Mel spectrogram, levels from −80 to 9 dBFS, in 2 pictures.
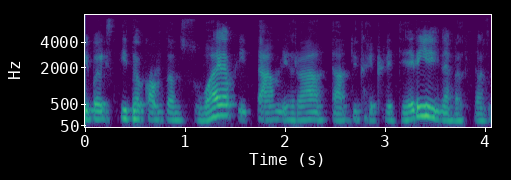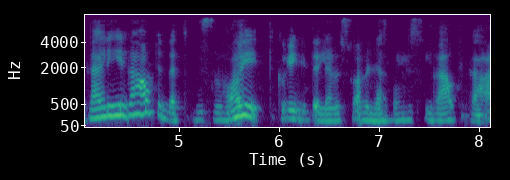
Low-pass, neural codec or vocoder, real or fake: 7.2 kHz; codec, 24 kHz, 1.5 kbps, HILCodec; fake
